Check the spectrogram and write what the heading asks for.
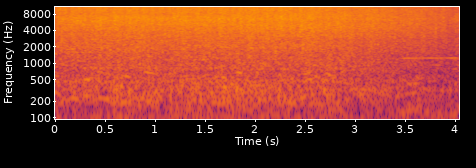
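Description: A steady, loud hiss, strongest in the upper range, with faint voices beneath it.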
